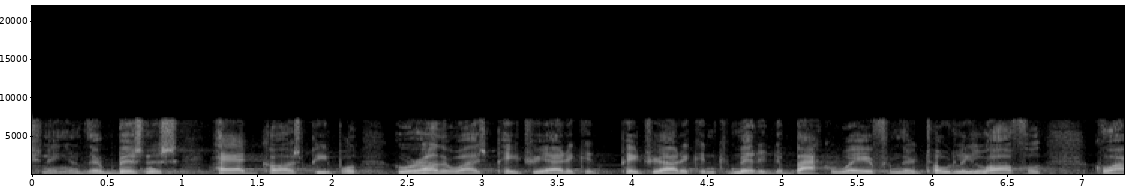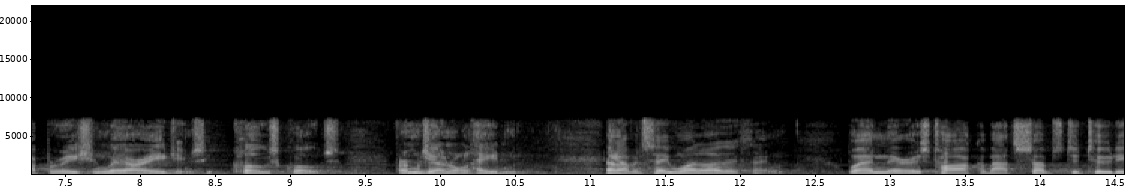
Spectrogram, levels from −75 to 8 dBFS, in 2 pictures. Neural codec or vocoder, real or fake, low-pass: none; real; 7.2 kHz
